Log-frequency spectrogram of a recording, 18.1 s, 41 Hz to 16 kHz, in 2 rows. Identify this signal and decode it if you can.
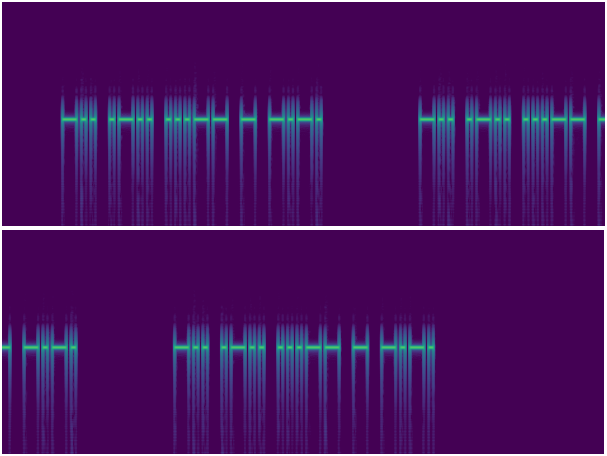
Morse code, heard as a keyed tone, about 17 wpm, 700 Hz. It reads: DL3TC DL3TC DL3TC
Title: DXCC-100 Call Signs - 5 Characters - Repeated 3x - 17wpm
